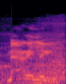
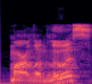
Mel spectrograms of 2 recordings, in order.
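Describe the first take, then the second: First: The name ends in a short 'lee' sound. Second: The name ends in a longer 'lewis' sound. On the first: The speaker calls it wrong. "I know I'm pronouncing this wrong" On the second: The speaker calls it right. "This could actually be probably pronounced like"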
